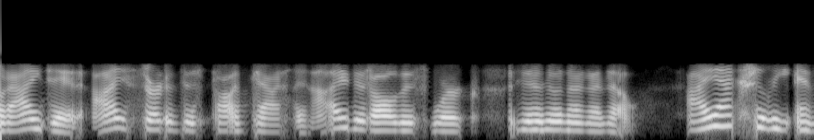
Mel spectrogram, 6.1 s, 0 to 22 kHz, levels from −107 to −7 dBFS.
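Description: From start to finish, the speech carries the sound of the Codec 2 vocoder. The band is narrow, roughly 300 Hz to 3.6 kHz, like a radio link. Nothing of the original waveform survives. The decoder rebuilds the voice from sine waves, driven only by pitch, voicing, energy and a rough spectral shape. The result is robotic and buzzy throughout. The damage is heavy, which fits a very low rate of about 1.6 kbit/s.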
